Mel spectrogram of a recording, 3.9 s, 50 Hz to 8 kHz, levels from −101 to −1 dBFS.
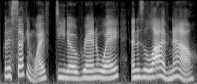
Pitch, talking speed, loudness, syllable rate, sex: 205 Hz, 200 wpm, -18 LUFS, 4.9 syllables/s, female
